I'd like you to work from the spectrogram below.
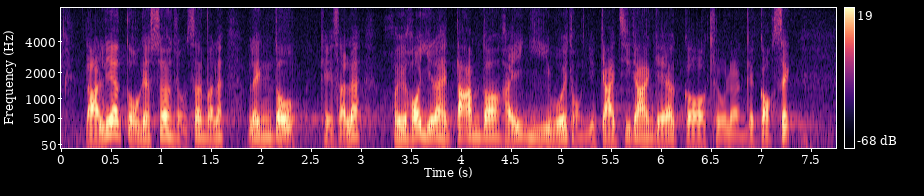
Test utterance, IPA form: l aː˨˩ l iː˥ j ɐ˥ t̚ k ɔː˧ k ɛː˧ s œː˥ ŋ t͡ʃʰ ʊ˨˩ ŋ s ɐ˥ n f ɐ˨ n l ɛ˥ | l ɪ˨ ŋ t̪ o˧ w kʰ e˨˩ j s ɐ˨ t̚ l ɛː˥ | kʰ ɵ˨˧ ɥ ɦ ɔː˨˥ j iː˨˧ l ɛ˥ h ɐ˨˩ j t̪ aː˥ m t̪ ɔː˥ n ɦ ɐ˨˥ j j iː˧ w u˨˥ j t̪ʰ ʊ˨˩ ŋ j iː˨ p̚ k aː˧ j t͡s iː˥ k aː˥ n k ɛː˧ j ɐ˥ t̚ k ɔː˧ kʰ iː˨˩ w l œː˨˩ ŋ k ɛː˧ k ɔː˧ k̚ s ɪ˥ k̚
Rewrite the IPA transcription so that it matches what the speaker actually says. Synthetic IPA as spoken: l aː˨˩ l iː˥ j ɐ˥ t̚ k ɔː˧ k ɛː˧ s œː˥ ŋ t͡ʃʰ ʊ˨˩ ŋ s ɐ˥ n f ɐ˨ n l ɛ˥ | l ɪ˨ ŋ t̪ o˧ w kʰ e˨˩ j s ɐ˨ t̚ l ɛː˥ | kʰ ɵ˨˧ ɥ ɦ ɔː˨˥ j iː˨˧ l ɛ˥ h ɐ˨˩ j t̪ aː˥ m t̪ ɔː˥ ŋ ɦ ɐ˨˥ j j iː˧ w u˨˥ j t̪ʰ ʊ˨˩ ŋ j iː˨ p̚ k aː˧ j t͡s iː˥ k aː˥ n k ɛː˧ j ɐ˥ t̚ k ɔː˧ kʰ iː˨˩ w l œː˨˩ ŋ k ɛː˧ k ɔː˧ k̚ s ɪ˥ k̚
